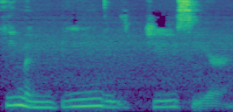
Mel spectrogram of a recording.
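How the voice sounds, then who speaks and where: A hulking, coarse giant with a slow, booming growl, as a woman reading aloud puts him on. He drags out his words, heavy and menacing, straight out of a read-aloud storybook. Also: wildly swooping pitch, warm tone, heavily acted. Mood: gruff, menacing. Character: huge brutish male giant, greedy and coarse.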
